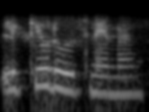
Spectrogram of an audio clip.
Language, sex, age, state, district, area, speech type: Tamil, female, 18-30, Tamil Nadu, Madurai, urban, conversation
